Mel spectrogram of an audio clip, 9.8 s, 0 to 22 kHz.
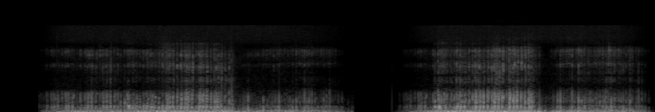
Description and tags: I recorded my cat's purr, and transformed it into the breath of a monster or fantastic creature.. I followed these steps :
1. Importing my cat's purrs
2. Change speed: speed multiplier: 0.610, change percentage: -39,000
3. Change the height: from 43.109 to 30.176
4. Delete parts of the audio to avoid the "hum" effect
5. Generate a silence: 1sc
6. Fade in and out certain parts of the audio
7. Copy and paste parts of the audio in order to have a more efficient opening fade in the 2nd part of the audio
